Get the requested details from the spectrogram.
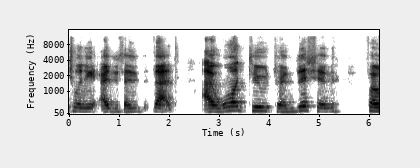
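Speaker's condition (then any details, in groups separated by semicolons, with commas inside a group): Cerebral palsy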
